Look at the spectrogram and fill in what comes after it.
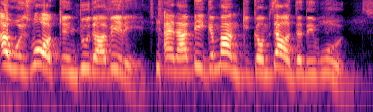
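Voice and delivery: very loud West African accent, pitched high. Joking about finally using his West African accent for something: West African accent. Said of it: "my West African accent for something".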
